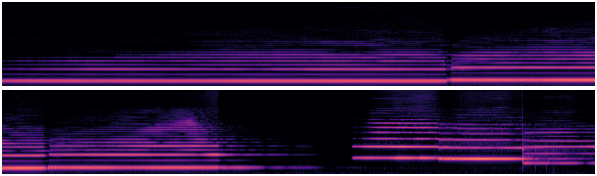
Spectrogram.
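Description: Background music: a clarinet playing slow, long-held notes. A low note is held for about nine seconds, then two slightly higher ones follow. The phrase fades out, and after a short pause a higher phrase begins.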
